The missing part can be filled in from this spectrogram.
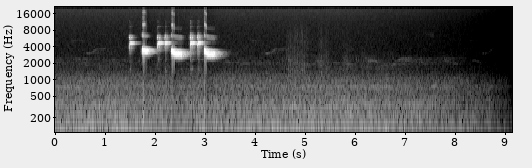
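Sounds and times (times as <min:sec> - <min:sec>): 
Great tit Parus major piping and whistling call phrase: 0:01.5 - 0:03.4.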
